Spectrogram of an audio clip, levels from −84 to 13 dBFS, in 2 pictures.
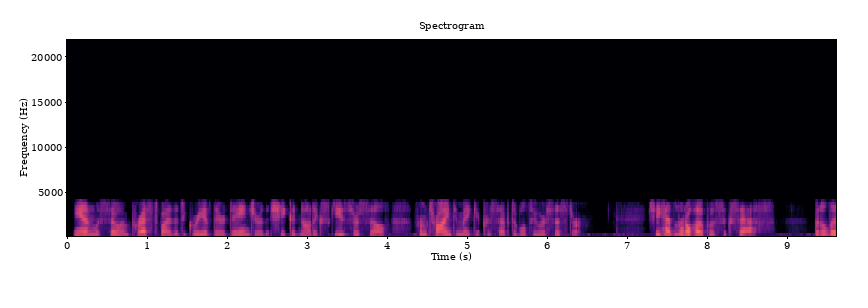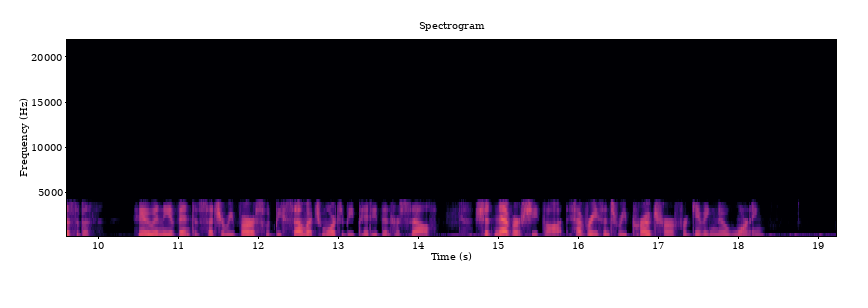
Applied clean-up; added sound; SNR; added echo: neural mask model DeepFilterNet 3.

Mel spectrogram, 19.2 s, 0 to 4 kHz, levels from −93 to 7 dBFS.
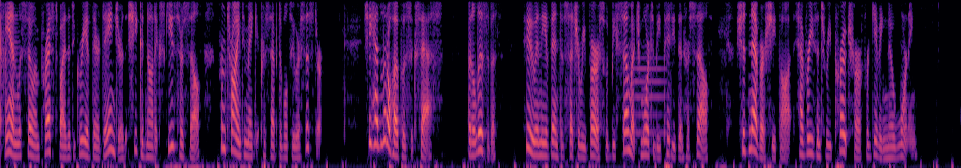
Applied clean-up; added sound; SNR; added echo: classical method spectral subtraction.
